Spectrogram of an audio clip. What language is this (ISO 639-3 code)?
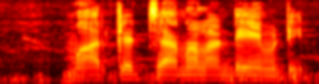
tel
